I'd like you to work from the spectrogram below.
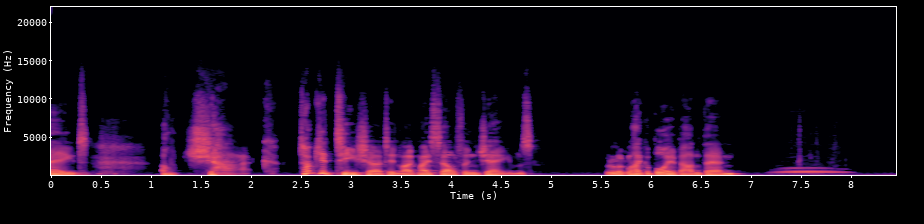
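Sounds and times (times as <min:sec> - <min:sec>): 
speech: 0:00.0 - 0:04.9, 0:05.6 - 0:07.0
pigeon cooing: 0:07.2 - 0:08.0.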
